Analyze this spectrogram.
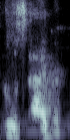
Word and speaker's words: psilocybin: Psilocybin.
